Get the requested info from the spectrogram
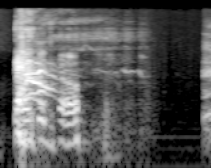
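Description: A man laughing: a loud outburst that trails off over about a second and a half.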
